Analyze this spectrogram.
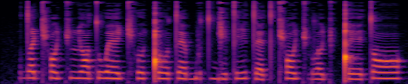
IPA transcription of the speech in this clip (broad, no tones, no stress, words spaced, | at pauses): dˤicʰɔcʎɒt wɛcʰʊǃotɛ butɟit itɛt cʰɔcɡlɔc ǃe tɔ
